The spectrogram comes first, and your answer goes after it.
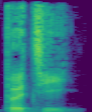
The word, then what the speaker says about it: petit: Ajoutez à cela les lettres muettes, c'est-à-dire des lettres qui s'écrivent mais ne se prononcent pas, comme le « S » à la fin de « vous » ou le « T » de « petit ».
